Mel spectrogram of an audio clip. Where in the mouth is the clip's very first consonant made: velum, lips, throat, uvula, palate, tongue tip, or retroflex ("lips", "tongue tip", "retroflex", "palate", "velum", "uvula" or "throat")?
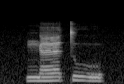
velum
